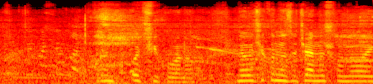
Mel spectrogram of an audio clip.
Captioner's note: The sounds of Polish people drinking beer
